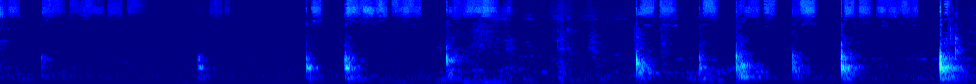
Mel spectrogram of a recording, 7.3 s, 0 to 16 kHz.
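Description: Chalk or marker writing on a board during a Bengali class 6 math lesson on place value, a series of short scratchy strokes and taps at an irregular pace, close and fairly clear, with no talking.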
